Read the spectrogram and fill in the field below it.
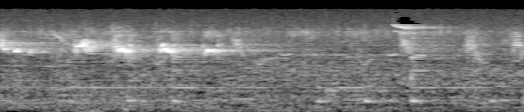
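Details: Song thrush nestlings, probably three, begging as the parent feeds them at a garden nest: thin, high cheeping, four or five quick squeaks in about a second, then a sharp falling note; faint background hiss.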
